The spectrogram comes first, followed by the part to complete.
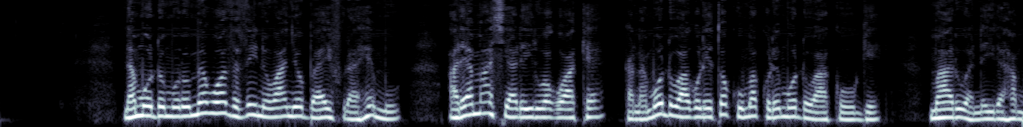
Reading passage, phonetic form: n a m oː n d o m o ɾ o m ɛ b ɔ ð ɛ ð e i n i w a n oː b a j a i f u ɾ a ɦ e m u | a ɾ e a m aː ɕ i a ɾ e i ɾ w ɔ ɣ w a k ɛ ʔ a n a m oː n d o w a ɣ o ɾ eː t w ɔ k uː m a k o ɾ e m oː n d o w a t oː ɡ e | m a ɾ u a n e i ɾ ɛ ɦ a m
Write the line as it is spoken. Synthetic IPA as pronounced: n a m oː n d o m o ɾ o m ɛ w ɔ ð ɛ ð e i n e w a ɲ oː b a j a i f u ɾ a ɦ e m u | a ɾ e a m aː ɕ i a ɾ e i ɾ w ɔ ɣ w a k ɛ k a n a m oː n d o w a ɣ o ɾ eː t w ɔ k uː m a k o ɾ e m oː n d o w a k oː ɡ e | m a ɾ u a n e i ɾ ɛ ɦ a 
